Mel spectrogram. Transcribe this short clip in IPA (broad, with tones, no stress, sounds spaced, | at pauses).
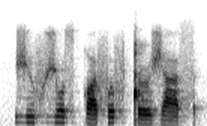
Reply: ʒ ɨ˦ f ʒ o˦ s qʷ ɛ˨ f ə˦ f ǃ ə˞˨ ʒ a˨ s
